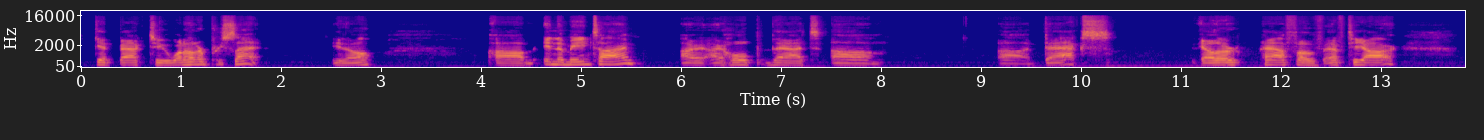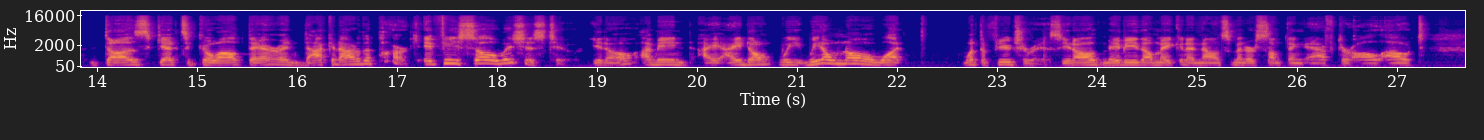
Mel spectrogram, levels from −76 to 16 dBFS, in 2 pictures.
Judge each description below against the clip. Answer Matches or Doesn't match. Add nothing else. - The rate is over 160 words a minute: Doesn't match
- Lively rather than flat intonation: Doesn't match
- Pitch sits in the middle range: Doesn't match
